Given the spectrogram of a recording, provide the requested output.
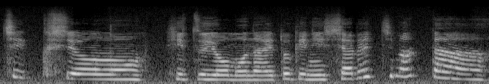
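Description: A sly, flattering male fox, played by a woman storyteller, coaxes in slow, drawn-out words. He sounds crafty beneath the sweetness, in a storybook folk-tale manner. A faint background hum runs under the voice. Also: on the high side. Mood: grumbling. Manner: slow, coaxing, sweet-talking.

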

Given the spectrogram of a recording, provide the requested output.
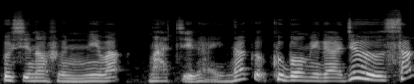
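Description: A woman reading a folk tale aloud as a storyteller, with slow, expressive delivery. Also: sits low, no room sound.

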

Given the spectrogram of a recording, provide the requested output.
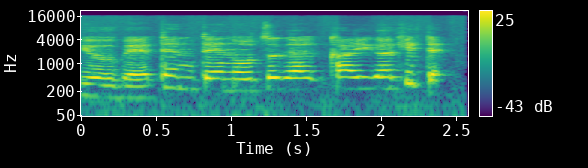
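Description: Brief: woman as humble rich couple, reverent and pleading, lively pitch. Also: moderate pace, slight background noise, lightly acted. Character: rich middle-aged couple, humble and awed.

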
